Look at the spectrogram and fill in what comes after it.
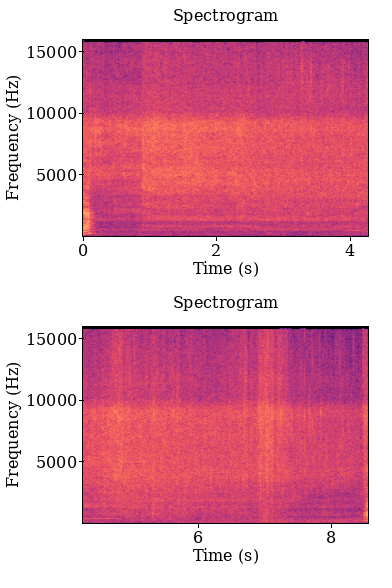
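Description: Ground spice paste with sugar and tamarind water sizzling steadily as it fries in hot oil in a wok, easing off slightly near the end.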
